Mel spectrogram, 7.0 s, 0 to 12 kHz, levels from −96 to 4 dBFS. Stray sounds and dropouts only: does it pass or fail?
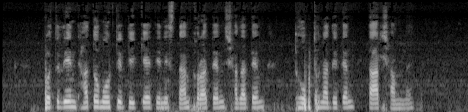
pass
